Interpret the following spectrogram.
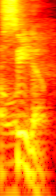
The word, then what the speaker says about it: Sydow: Sydow. It's pronounced Sydow. Some people say Sydow, but it is correctly pronounced Max von Sydow.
